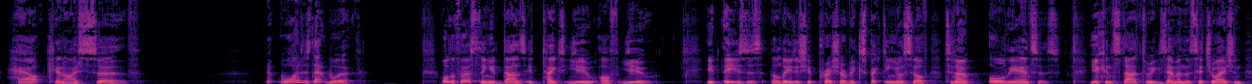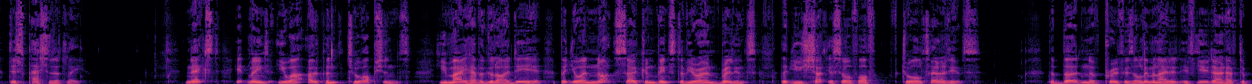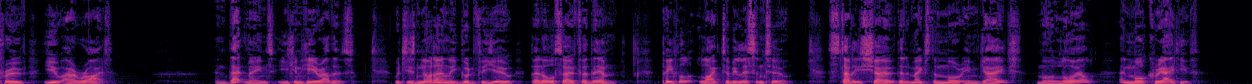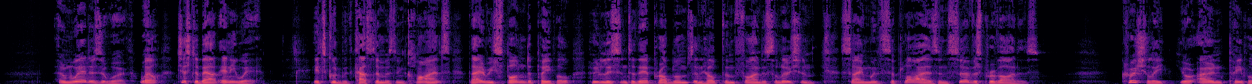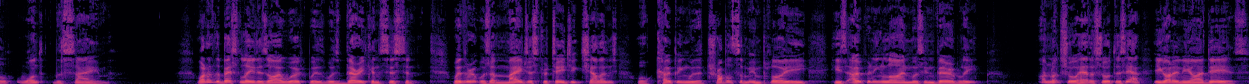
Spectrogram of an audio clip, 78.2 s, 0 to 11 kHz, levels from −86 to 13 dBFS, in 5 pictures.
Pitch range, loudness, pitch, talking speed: 120-145 Hz, -26 LUFS, 130 Hz, 160 wpm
